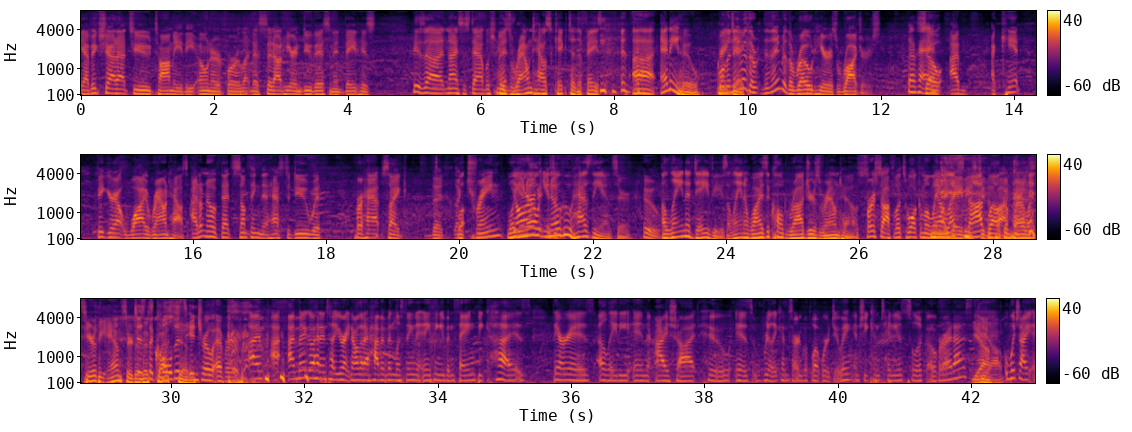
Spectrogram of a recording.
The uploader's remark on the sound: The team decided to hit up a local restaurant/bar in Fort Worth called Rogers Roundhouse and things took a hard left as soon as the mics were turned on.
